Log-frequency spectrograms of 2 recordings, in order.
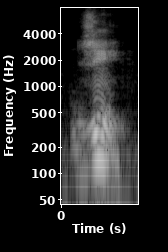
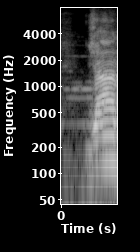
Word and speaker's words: Jean: sorry Botham uh uh Jean Botham John I think this I think John is how is from he's from St Luke John is supposed to be how you pronounce I think yeah Botham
